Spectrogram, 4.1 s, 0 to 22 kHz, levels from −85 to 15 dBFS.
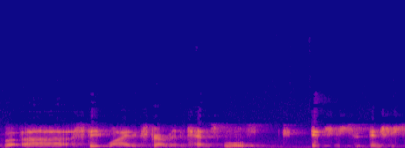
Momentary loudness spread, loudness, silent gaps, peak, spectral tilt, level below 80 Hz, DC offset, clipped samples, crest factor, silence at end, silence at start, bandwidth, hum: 11 LU; -24 LUFS; none; -4 dBFS; -3 dB/octave; -88 dBFS; under 0.1%; under 0.1%; 24 dB; 0 s; 0.05 s; 8.6 kHz; none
